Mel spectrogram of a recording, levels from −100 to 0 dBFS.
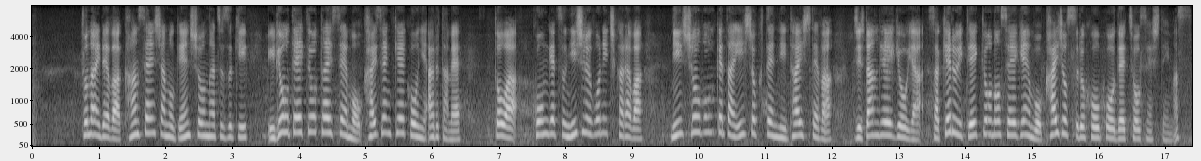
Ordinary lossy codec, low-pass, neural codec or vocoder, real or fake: none; none; codec, 16 kHz, 0.8 kbps, ZipCodec; fake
